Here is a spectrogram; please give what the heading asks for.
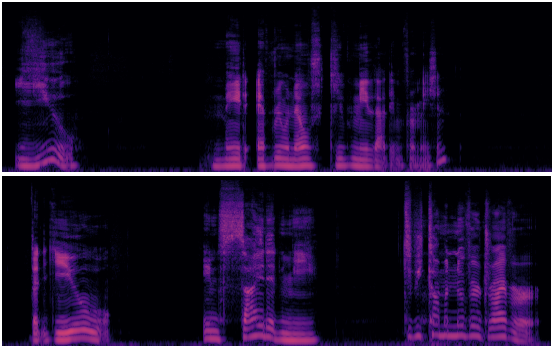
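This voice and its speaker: A man playing an obsessive, doting young yandere Uber driver in an intimate ASMR roleplay, coaxing and smugly pleased with himself, with halting speech and soft whispered asides. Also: mid-range voice, no room sound, clean studio sound. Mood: incredulous.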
